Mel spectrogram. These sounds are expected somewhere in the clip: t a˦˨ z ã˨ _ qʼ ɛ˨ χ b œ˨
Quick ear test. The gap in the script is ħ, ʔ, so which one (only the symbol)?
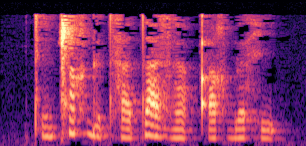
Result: ʔ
